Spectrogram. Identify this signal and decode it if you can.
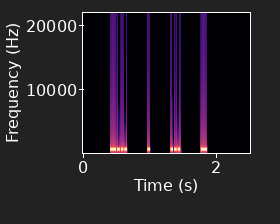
Morse code, heard as a keyed tone, about 43 wpm, spaced as for 21 wpm, 690 Hz. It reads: BEST
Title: 4x Character Spacing - Top 500 Words - 45wpm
